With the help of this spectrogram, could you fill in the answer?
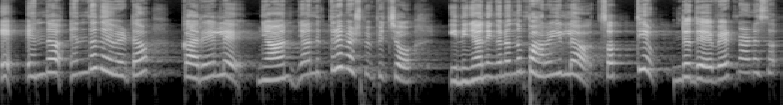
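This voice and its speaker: A woman's voice: very high voice, lively intonation, voice pushed up. A woman voicing a tearful, insecure young wife who stammers through her words, with a long hall reverb. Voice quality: halting, stammering speech. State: crying.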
